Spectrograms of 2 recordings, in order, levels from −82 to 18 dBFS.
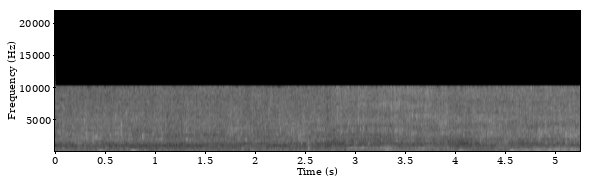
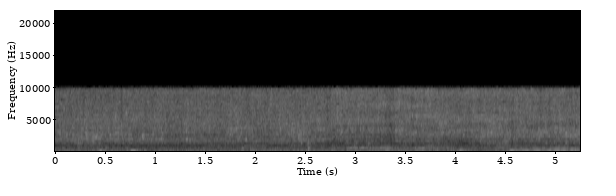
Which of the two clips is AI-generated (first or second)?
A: second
